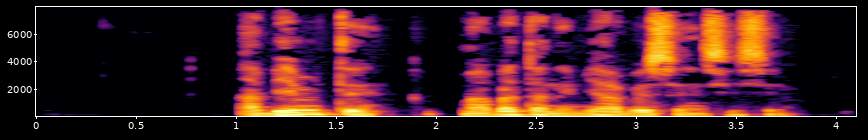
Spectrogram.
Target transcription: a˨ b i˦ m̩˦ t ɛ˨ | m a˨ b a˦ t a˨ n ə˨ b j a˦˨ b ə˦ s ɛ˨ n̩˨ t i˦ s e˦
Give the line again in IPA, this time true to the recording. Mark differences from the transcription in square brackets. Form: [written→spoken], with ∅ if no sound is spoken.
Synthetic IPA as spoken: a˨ b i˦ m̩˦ t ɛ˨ | m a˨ b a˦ t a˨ n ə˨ [b→m] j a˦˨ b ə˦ s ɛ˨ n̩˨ [t→s] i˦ s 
